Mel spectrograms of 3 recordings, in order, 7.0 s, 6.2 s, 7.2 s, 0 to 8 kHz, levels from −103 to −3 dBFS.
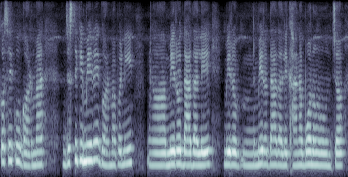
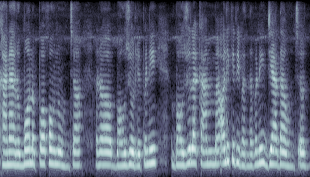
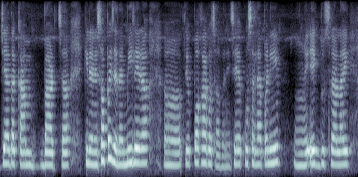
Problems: none marked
